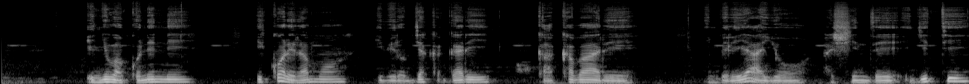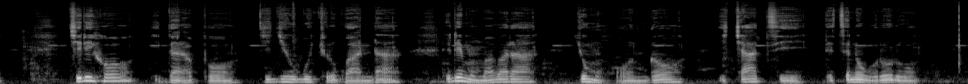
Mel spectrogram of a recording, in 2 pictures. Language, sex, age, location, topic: Kinyarwanda, male, 25-35, Nyagatare, government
